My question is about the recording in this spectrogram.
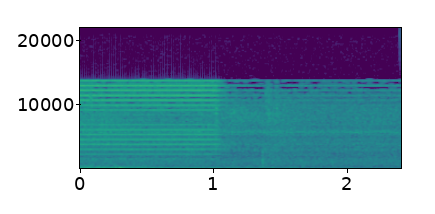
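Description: A high, steady electronic beep with several even overtones that cuts off abruptly about a second in, leaving faint room noise.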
